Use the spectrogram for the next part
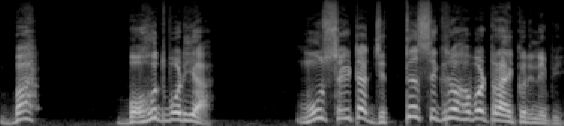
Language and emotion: Odia, surprised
